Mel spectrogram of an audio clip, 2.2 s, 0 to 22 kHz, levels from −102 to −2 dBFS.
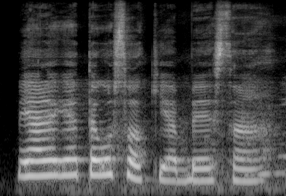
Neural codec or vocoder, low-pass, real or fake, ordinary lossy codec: none; none; real; none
